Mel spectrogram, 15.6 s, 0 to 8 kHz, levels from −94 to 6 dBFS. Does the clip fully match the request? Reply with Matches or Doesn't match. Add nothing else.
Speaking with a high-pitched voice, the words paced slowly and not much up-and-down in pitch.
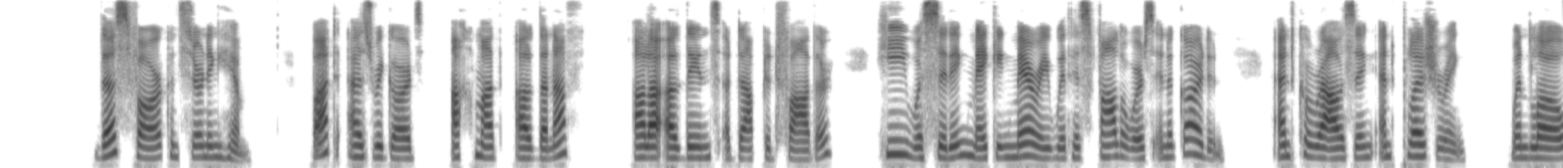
Matches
